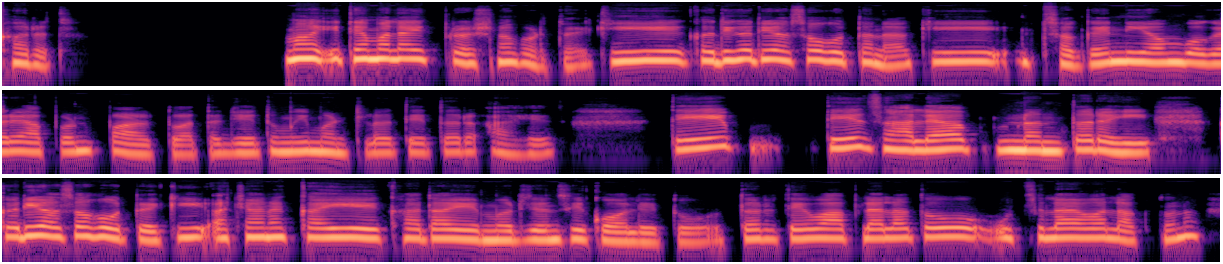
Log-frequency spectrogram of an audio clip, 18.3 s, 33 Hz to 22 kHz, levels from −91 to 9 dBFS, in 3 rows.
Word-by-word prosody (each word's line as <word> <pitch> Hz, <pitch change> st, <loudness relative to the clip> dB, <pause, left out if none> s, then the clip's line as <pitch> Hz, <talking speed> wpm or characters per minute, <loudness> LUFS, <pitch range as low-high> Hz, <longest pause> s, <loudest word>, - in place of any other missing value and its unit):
खरंच. 185 Hz, -6 st, -5 dB, 1.1 s
मग 285 Hz, +1 st, +9 dB
इथे 275 Hz, +1 st, +3 dB
मला 275 Hz, 0 st, +7 dB
एक 270 Hz, -2 st, 0 dB
प्रश्न 220 Hz, +1 st, -1 dB
पडतोय, 155 Hz, -5 st, -8 dB
की 245 Hz, +1 st, +3 dB
कधी-कधी 250 Hz, +2 st, +2 dB
असं 260 Hz, 0 st, -1 dB
होतं 225 Hz, -3 st, -1 dB
ना, 170 Hz, -2 st, -4 dB
की 225 Hz, -1 st, 0 dB, 0.2 s
सगळे 185 Hz, +2 st, -3 dB
नियम 220 Hz, -1 st, +4 dB
वगैरे 195 Hz, 0 st, -2 dB
आपण 190 Hz, +2 st, -4 dB
पाळतो. 165 Hz, -5 st, -7 dB
आता 160 Hz, +2 st, -11 dB
जे 180 Hz, 0 st, -4 dB
तुम्ही 195 Hz, 0 st, -1 dB
म्हटलं 180 Hz, -2 st, -3 dB
ते 180 Hz, -, -7 dB
तर 185 Hz, 0 st, -8 dB
आहेच. 165 Hz, -2 st, -10 dB, 0.6 s
ते 250 Hz, +5 st, +2 dB, 0.5 s
ते 255 Hz, +2 st, +2 dB
झाल्यानंतरही 220 Hz, -4 st, +2 dB, 0.4 s
कधी 245 Hz, +1 st, +3 dB
असं 255 Hz, -1 st, +1 dB
होतं, 205 Hz, -6 st, 0 dB
की 230 Hz, 0 st, 0 dB
अचानक 235 Hz, +2 st, +1 dB
काही 230 Hz, 0 st, +2 dB
एखादा 215 Hz, -1 st, -2 dB
इमर्जन्सी 195 Hz, 0 st, 0 dB
कॉल 170 Hz, -2 st, -2 dB
येतो. 155 Hz, 0 st, -7 dB
तर 205 Hz, 0 st, -2 dB
तेव्हा 215 Hz, +1 st, 0 dB
आपल्याला 215 Hz, +1 st, -2 dB
तो 235 Hz, -, +1 dB, 0.3 s
उचलावा 220 Hz, +1 st, -1 dB
लागतो 195 Hz, -1 st, -5 dB
ना, 240 Hz, -, +1 dB
215 Hz, 150 wpm, -16 LUFS, 190-230 Hz, 1.1 s, मग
